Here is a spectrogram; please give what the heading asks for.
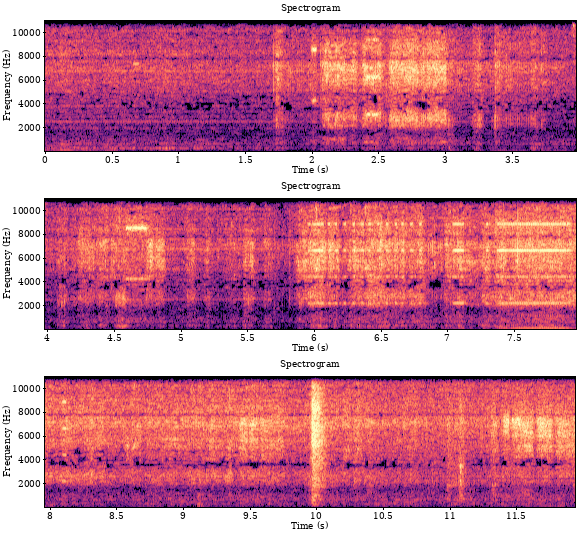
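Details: PC analog audio output recorded from a speaker with high-gain input and sounds muted: a faint hiss with irregular high-pitched screechy bursts; CPU or RAM suspected. Electrical interference, "solved" by switching to optical output into a FiiO Taishan DAC.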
